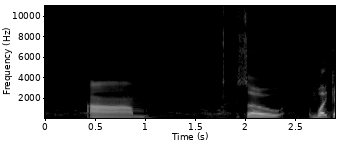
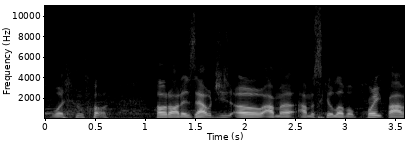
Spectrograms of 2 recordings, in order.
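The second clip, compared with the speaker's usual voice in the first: louder, a sudden penny-drop; surprised realization; 4 semitones higher, 7 dB louder than usual. Real, not acted. Streamer spotting a viewer's sly joke, surprised and amused. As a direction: catch the joke mid-sentence, half laughing.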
